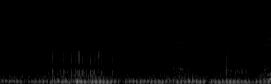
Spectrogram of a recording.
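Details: Purring Siamese cat hidden under a blanket at home, a continuous low throbbing purr with even pulses, while a person speaks gently to the cat over it.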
